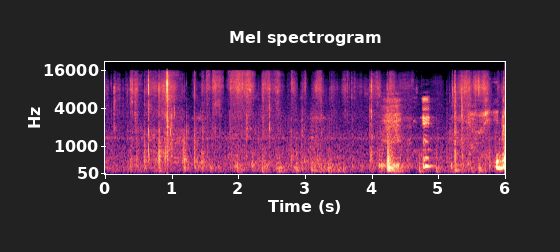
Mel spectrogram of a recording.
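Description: A sheet of origami paper being handled and folded on a wooden table: soft rustling and crinkling with small clicks and taps, and one sharper click about a second in.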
